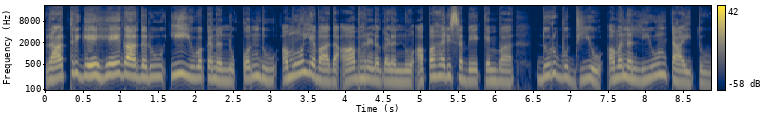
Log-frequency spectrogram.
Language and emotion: Kannada, neutral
